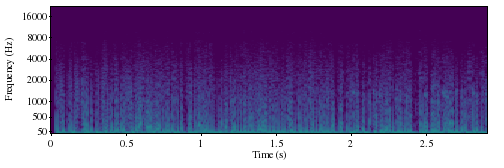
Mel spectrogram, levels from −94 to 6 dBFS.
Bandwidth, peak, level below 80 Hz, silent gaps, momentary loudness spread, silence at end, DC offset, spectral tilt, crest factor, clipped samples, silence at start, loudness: 15.5 kHz; -42 dBFS; -54 dBFS; none; 2 LU; 0 s; under 0.1%; -7 dB/octave; 8 dB; under 0.1%; 0.05 s; -55 LUFS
